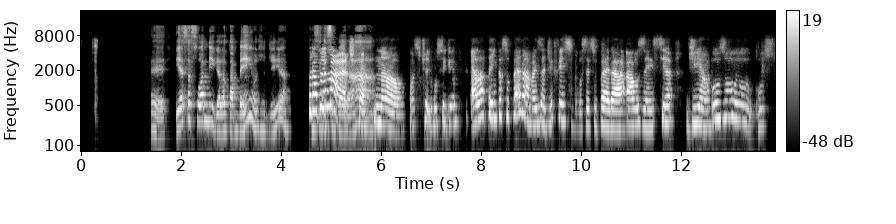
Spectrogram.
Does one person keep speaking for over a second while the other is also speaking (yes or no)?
yes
